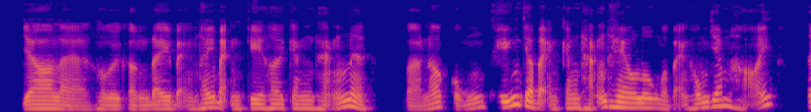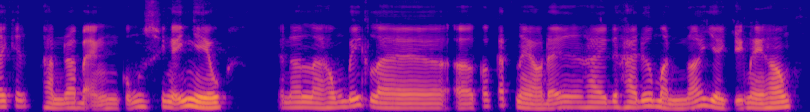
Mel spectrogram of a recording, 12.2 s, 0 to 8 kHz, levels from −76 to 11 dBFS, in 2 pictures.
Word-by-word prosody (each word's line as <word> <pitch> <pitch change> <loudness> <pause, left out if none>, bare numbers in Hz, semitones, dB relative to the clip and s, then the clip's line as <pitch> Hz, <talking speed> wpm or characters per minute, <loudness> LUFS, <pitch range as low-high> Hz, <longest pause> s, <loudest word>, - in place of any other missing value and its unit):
do 105 0 +3
là 95 -4 -1
hồi 95 +1 -2
gần 95 0 -2
đây 100 +2 +1
bạn 100 -1 -5
thấy 125 +3 +2
bạn 105 -6 -1
kia 115 +2 +1
hơi 115 0 -1
căng 110 -1 -2
thẳng 105 +9 0
nè, 155 -8 +3 0.3
và 85 -2 -4
nó 125 +10 -1
cũng 130 -2 -5
khiến 145 +8 +5
cho - - +6
bạn 105 - -1
căng 120 +3 -2
thẳng 115 +5 0
theo 140 -4 +4
luôn 125 -1 +3
mà 105 - -3
bạn 100 - -6
hổng 120 +5 0
dám 165 +1 +2
hỏi, 155 - -2 0.2
tới 155 - +1
cái 160 - -5
thành 125 -3 -2
ra 125 +1 0
bạn 115 -1 -2
cũng 150 - -3
suy 150 0 -4
nghĩ - - +4
nhiều, 135 -6 +7 0.4
cho - - -13
nên 135 +1 0
là 130 -2 -1
hổng 130 +3 -1
biết 175 +2 0
là, 135 -3 +2 0.5
ờ, 115 +1 -2
có 165 - -8
cách 190 +2 -9
nào 120 -6 +1
để 140 +6 -1
hai 140 -1 -1
hai 140 -1 0
đứa 165 - +2
mình 120 -9 0
nói 130 +9 0
về 120 - +3
chuyện 110 - -2
này 120 -2 +3
hông. 135 +3 +4
125 Hz, 280 wpm, -21 LUFS, 110-140 Hz, 0.5 s, nhiều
